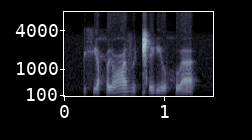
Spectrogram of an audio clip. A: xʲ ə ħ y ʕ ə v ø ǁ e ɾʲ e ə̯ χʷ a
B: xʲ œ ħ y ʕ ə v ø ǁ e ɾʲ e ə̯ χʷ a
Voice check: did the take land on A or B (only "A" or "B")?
B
